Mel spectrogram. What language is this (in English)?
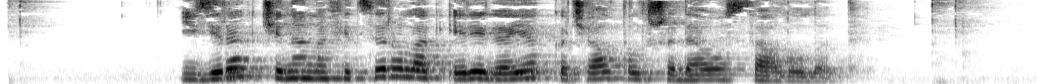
Mari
